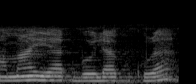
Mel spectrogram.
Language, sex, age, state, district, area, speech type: Assamese, female, 45-60, Assam, Sivasagar, rural, spontaneous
